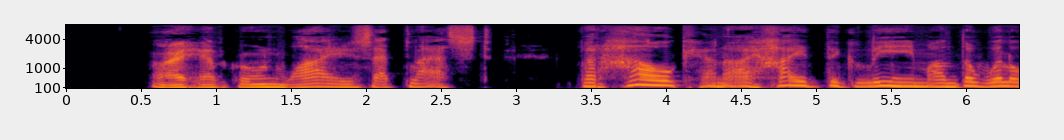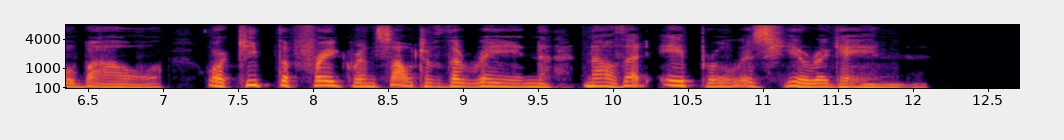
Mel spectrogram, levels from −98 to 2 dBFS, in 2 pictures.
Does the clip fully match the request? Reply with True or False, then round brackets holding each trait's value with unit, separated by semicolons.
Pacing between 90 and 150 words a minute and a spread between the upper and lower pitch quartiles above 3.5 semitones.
True (145 wpm; 5.1 semitones)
